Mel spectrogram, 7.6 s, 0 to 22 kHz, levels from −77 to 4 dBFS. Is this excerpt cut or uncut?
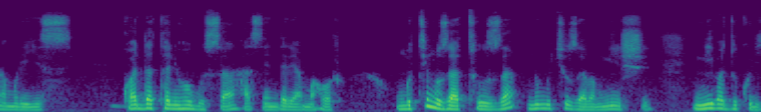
uncut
